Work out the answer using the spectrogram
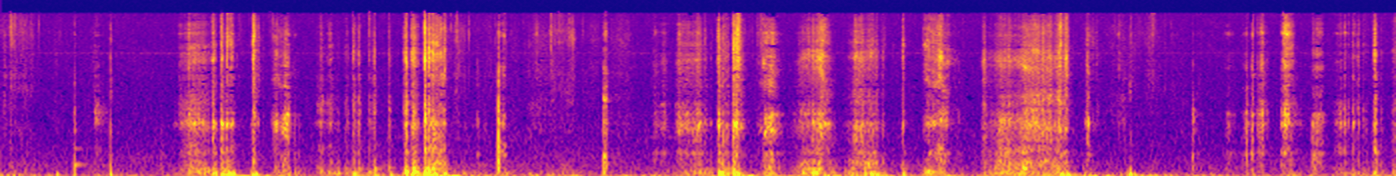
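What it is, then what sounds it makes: Dry soap bar scraped with a blade. A solid, dry blue soap bar is scraped with a utility knife blade held in the other hand. The clip is a steady run of dry, crumbly scraping and crunching strokes with short sharp clicks. The strokes blur together, so they can't be counted apart.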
